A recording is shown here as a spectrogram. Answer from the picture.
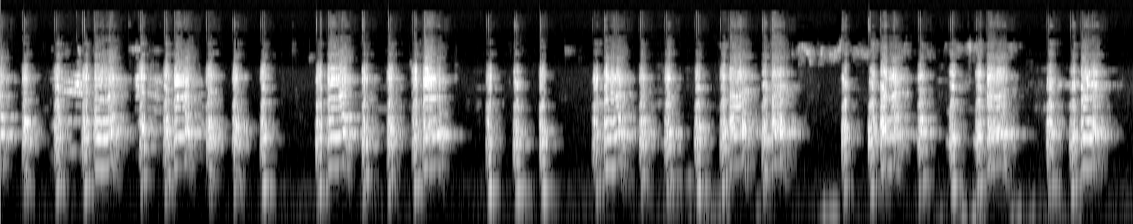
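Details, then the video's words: Loud hen cackling in grouped bursts of sharp, nasal clucks, each run lasting a second or two before brief pauses, with a few low thuds near the end. "suara ayam berkokok betina"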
